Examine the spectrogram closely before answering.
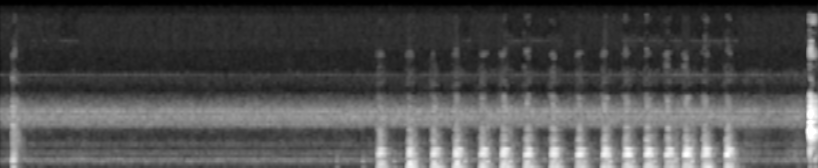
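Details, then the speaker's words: Alt-Mill CNC machine just assembled, e-stop released, axes jogged left-right, front-back and up-down: quiet room with even pulsing stepper whirs about two a second; smooth, normal axis motion. "that sound that you hear is the altim so let me so I'm going to jog I'm going to move here and I'm going to just jog it left and right"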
